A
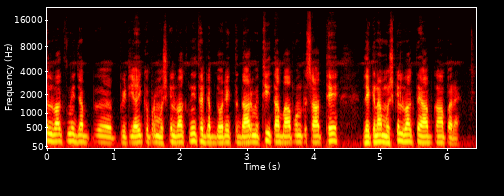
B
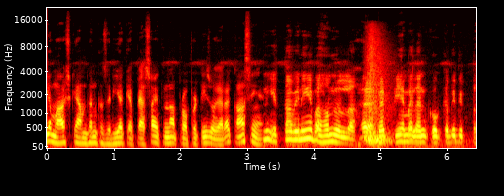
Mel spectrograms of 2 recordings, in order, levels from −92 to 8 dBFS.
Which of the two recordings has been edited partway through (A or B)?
B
